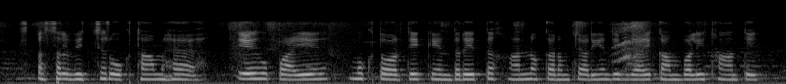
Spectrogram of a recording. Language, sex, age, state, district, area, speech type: Punjabi, female, 30-45, Punjab, Muktsar, urban, spontaneous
